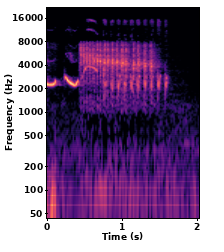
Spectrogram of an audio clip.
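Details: Common iora lure sound: a brief level whistle and a short looping note, followed at once by a harsh, buzzy rattle of rapid pulses that fades after about a second.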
